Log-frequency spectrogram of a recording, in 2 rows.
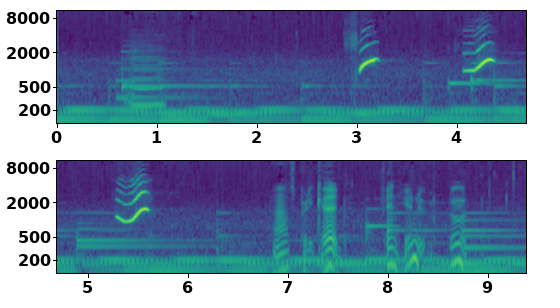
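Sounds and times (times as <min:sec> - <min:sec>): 
steady low hum: 0:00.0 - 0:09.3
person imitating a squeaky chirping bird call: 0:00.7 - 0:01.2, 0:03.0 - 0:03.2, 0:04.0 - 0:04.4, 0:05.3 - 0:05.6
speech: 0:07.1 - 0:09.3.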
